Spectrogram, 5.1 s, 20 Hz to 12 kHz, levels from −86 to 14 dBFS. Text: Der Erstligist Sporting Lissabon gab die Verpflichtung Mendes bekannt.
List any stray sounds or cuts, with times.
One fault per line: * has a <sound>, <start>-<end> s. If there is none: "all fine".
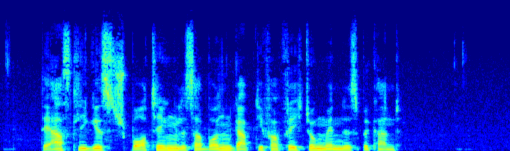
all fine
